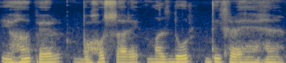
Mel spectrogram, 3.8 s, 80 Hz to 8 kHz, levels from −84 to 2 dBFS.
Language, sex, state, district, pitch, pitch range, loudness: Hindi, male, Mizoram, Aizawl, 135 Hz, 125-145 Hz, -16 LUFS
